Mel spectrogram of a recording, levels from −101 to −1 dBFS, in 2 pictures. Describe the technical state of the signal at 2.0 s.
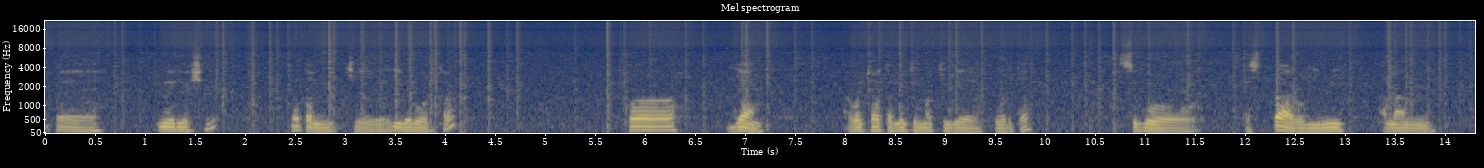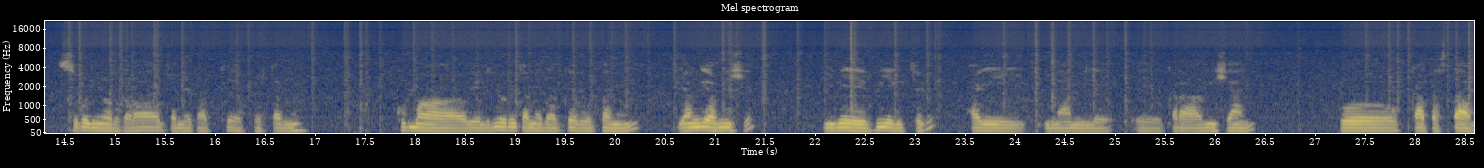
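At 2.0 s the noise suppressor is acting on the signal, as it does throughout the recording, producing noise suppressor artifacts. Frame by frame it estimates which frequency bands hold steady background noise and pulls them down by about 16 dB. The room noise, sitting about 18 dB below the speech, is therefore pumped: it drops away in the gaps between words and swells back up beneath the speech whenever someone talks.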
